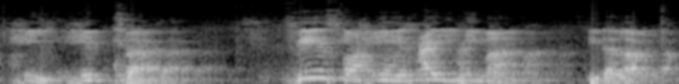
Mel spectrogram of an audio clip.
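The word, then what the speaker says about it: حبان: Bikasril ha, cara bacanya dengan mengkasrahkan huruf ha, Hibban.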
